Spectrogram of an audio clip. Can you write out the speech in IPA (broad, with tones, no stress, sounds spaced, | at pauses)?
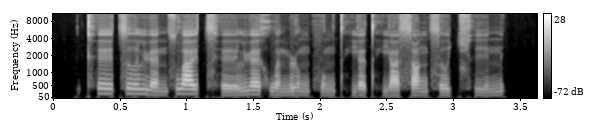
kʰ e˥ ɪ̯ t͡s ɹ̩˥ l ɥ ɛ˧˥ n s w a˥ ɪ̯ t͡sʰ e˧˥ ɪ̯ l ɥ ɛ˥ x w ə˧˥ n ɻ ʊ˧˥ ŋ f ʊ˨˩ ŋ t̪ʰ j ɛ˧˥ t̪ʰ j ä˨˩ s ɑ˥˧ ŋ s ɹ̩˥˩ t͡ɕʰ i˧˥ n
